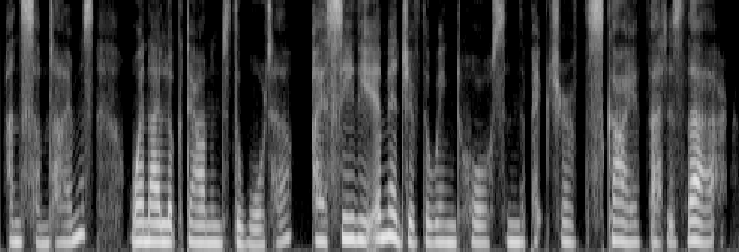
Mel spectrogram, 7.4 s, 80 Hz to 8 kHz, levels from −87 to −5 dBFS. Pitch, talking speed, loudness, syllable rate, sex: 215 Hz, 210 wpm, -23 LUFS, 6.0 syllables/s, female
